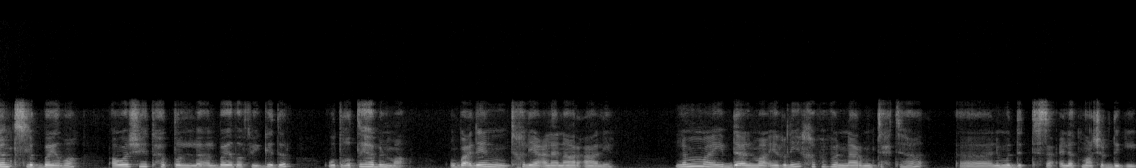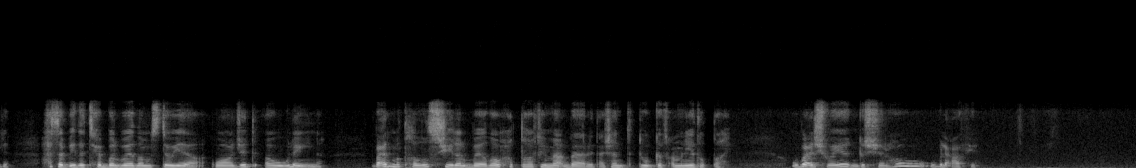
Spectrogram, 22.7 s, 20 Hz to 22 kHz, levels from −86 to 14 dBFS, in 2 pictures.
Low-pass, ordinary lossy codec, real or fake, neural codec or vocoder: 19.8 kHz; none; real; none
